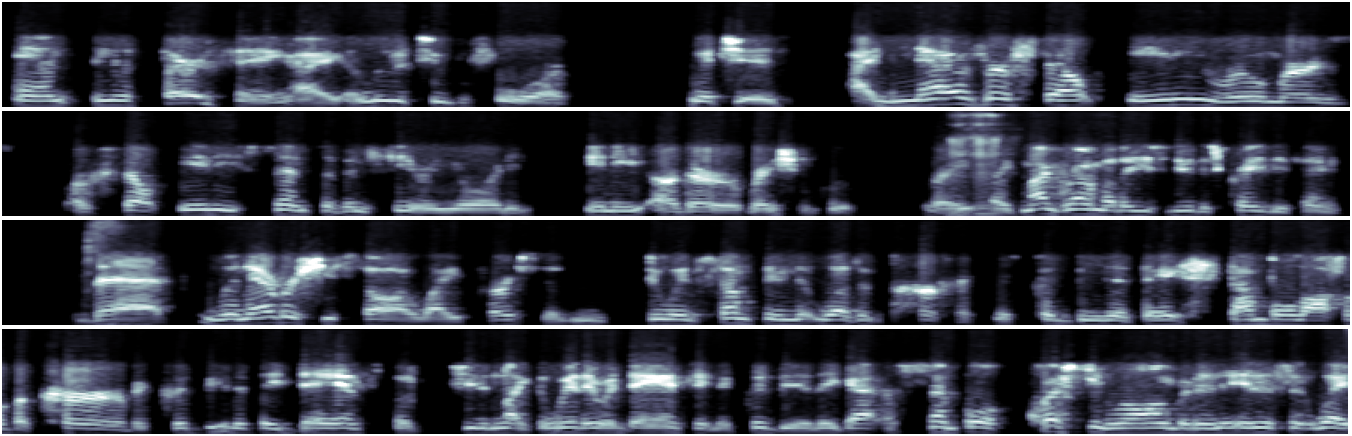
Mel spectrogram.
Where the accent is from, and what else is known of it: North Texas, United States; born or raised there; also born or lived in Daytona Beach, Florida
